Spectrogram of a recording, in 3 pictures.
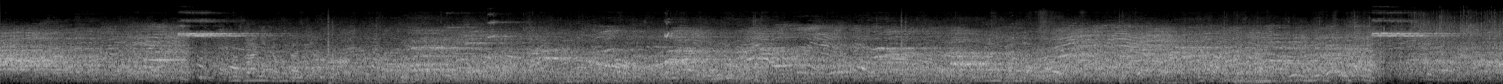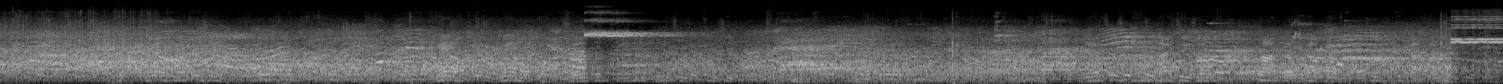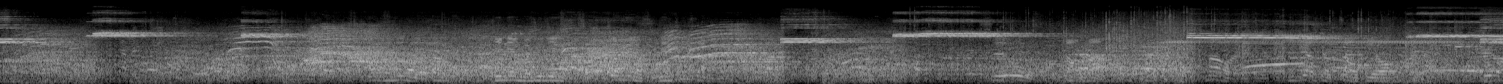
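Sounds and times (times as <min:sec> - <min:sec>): girls shouting in echoing hall: 0:28.2 - 0:34.2, 0:35.9 - 0:39.4.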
